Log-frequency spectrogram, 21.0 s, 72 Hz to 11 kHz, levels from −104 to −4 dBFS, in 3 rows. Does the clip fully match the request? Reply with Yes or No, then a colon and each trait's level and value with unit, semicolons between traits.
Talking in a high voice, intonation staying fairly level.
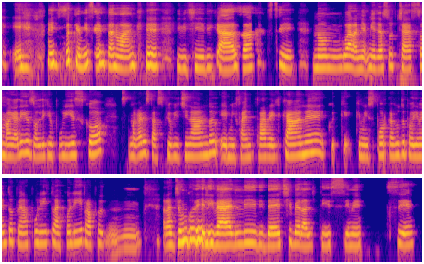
Yes: high, 215 Hz; narrow, 2.2 semitones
